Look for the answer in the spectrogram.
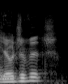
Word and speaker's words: Jovovich: How do you pronounce her last name? – Jovovich.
